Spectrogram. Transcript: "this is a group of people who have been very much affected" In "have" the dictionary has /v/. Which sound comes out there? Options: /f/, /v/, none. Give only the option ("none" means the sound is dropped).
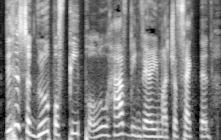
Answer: /v/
